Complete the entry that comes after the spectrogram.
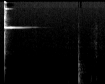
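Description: A copper round is ping tested and gives a light, jingly ding typical of copper: one sharp, bright strike whose thin, high ring fades out over about a second. A short, duller low knock follows about a second and a half later.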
